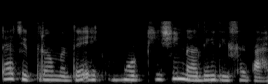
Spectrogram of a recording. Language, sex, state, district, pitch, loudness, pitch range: Marathi, female, Maharashtra, Dhule, 210 Hz, -31 LUFS, 195-225 Hz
